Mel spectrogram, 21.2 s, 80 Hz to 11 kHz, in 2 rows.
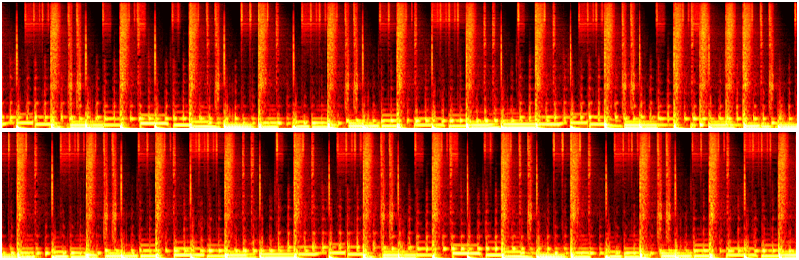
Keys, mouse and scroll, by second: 2.0 KP_0, 2.8-4.1 drag, 4.5 ctrl+t, 7.8-9.8 drag.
